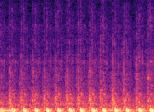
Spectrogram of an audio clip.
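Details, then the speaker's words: Dirt bike, cold, barely above room temperature: slightly lumpy, uneven idle about eight beats a second; owner suspects lean idle circuit, says such bikes come lean from factory and need long warm-up. "they're they come very lean from the factory and they need a long time to warm up uh before they're good"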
